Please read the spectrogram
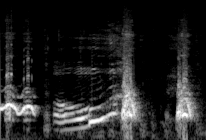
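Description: A dog barks close by in short, sharp bursts mixed with whiny, rising yelps, about four or five vocalizations in quick succession.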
